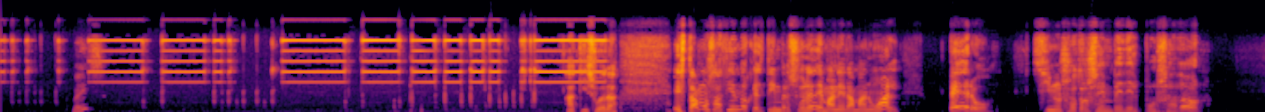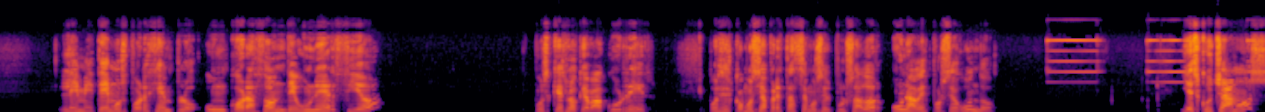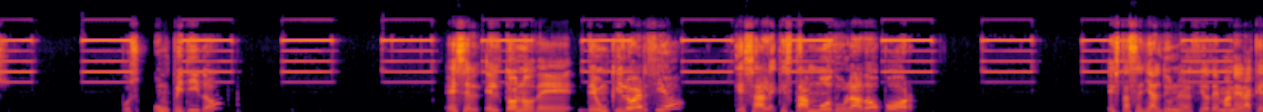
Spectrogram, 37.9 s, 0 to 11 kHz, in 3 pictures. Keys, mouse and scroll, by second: 14.9 click, 17.4 click, 19.3 ctrl+u.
